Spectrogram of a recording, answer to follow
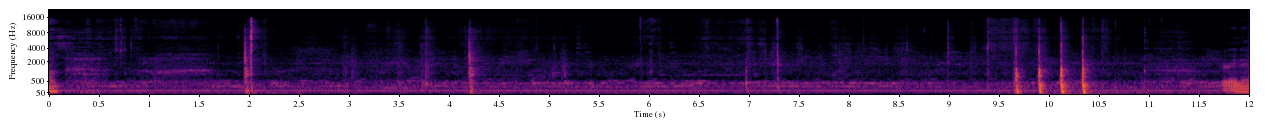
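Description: Plastic card sleeve handled as a trading card is slid into it: soft rustling with scattered sharp clicks, and a quick run of louder clicks about ten seconds in, over a low steady hum.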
